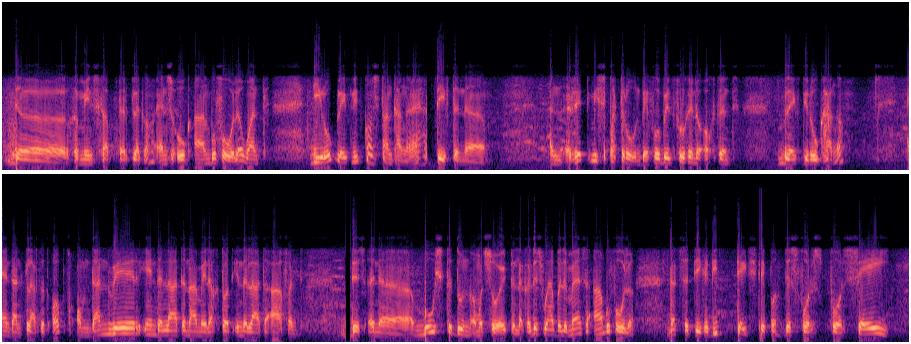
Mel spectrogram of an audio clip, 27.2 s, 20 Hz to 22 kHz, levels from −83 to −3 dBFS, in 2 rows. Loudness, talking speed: -24 LUFS, 170 wpm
